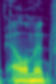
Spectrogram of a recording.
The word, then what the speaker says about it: LMNT: So, teamed up with our friends over at Element, it's spelled L-M-N-T, because they've changed my experience with drinking water. I've been using Element for the last several months, and it really has made my time drinking water something I look forward to.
